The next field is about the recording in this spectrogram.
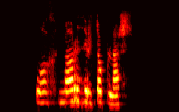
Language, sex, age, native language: Icelandic, female, 9, Icelandic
